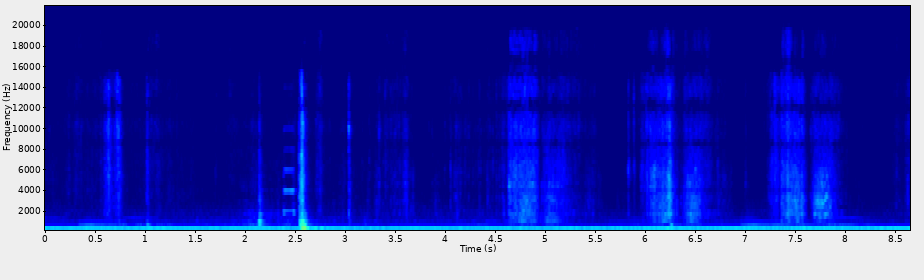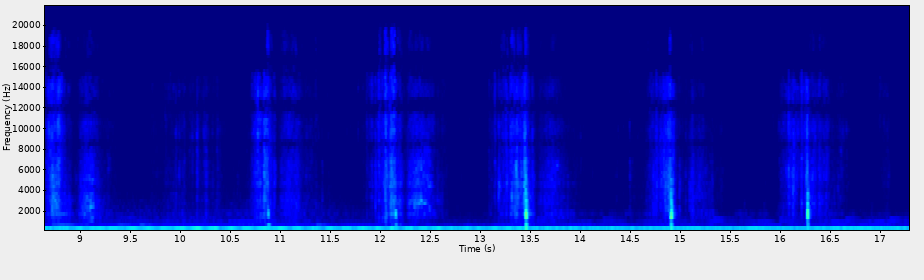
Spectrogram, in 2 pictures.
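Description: A plastic salad bag being pulled open inside a semi truck, giving a long run of crinkly, crackling bursts in an uneven rhythm, with a few sharp snaps standing out. It is close and fairly loud, with no talking.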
